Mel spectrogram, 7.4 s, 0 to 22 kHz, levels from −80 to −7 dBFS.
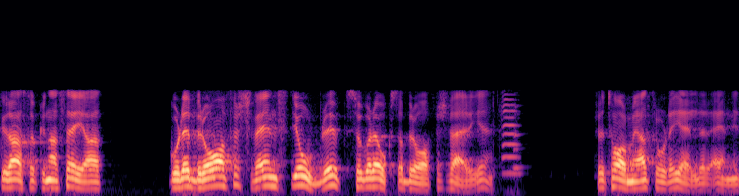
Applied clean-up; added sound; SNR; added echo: neural mask model RNNoise.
